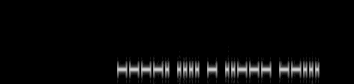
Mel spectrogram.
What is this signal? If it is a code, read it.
Morse code, heard as a keyed tone, about 41 wpm, 700 Hz. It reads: 9HT27
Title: Code Groups - 5 Letter:Numbers - 40wpm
